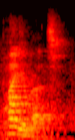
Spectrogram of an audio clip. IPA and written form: ˈpaɪrət (pirate)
